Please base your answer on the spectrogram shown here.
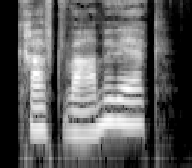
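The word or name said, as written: KRAFTVARMEVÆRK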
